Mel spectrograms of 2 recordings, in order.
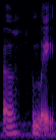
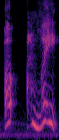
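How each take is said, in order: First: It sounds calm and relaxed. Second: It sounds flustered and hurried.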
